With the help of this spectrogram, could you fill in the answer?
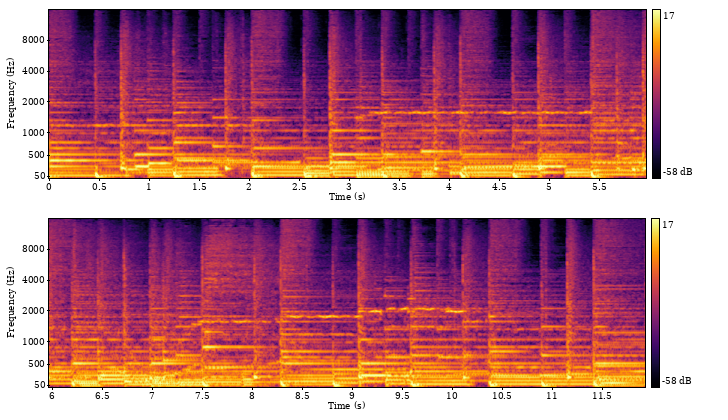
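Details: Gentle plucked-guitar background music plays throughout, with no animal voices audible.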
